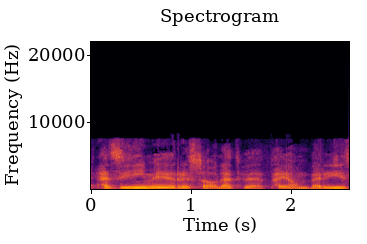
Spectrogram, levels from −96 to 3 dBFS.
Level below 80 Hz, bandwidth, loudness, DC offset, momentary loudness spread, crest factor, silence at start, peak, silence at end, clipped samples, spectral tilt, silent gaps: -60 dBFS; 8 kHz; -25 LUFS; under 0.1%; 9 LU; 16 dB; 0 s; -8 dBFS; 0 s; under 0.1%; -6 dB/octave; none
